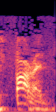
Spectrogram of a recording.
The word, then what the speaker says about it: forehead: The word is forehead, accent definitely on the first syllable, and the H is not pronounced.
